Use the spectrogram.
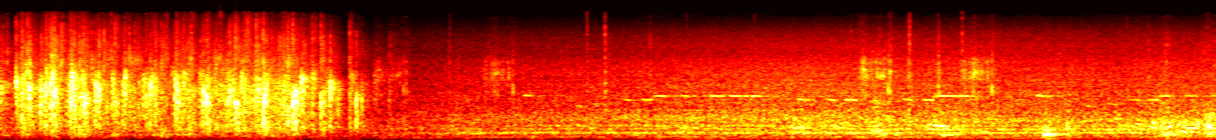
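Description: Hearty applause from an audience at a university ceremony for a criminal studies workshop at UNMSM, loud and close for about three seconds, then fading into a quiet room.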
